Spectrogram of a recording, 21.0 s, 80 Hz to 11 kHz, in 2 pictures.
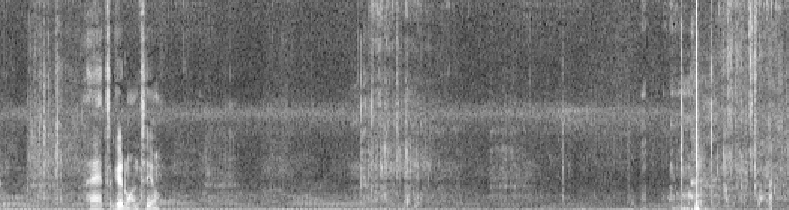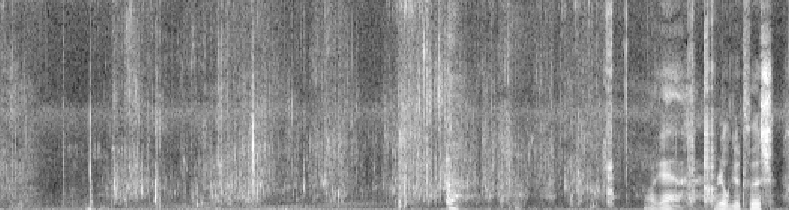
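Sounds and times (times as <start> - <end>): steady low rumble: 0.0 - 21.0.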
